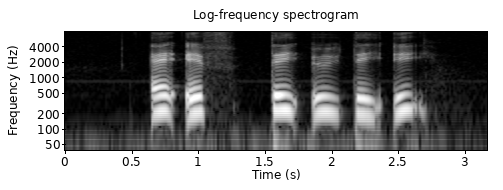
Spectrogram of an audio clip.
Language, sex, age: Danish, female, 34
